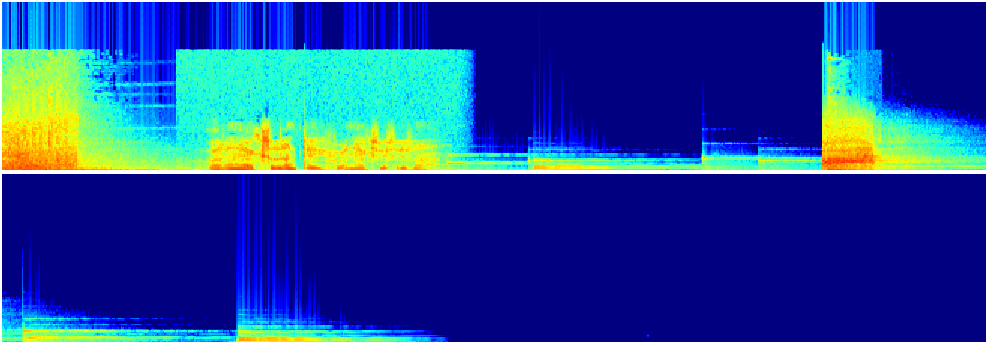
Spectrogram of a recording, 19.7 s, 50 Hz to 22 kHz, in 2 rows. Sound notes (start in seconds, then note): 0.0 dramatic music; 8.2 Regan screams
